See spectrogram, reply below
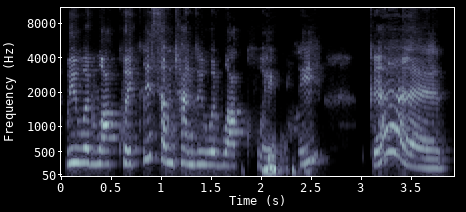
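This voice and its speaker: Teacher for a kids' video-call class: woman, fairly high, bright, upbeat prompting. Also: sing-song, unhurried. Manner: encouraging, sing-song teacher prompting. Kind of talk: online class lesson for children. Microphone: laptop mic on a video call.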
